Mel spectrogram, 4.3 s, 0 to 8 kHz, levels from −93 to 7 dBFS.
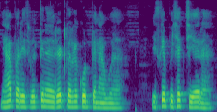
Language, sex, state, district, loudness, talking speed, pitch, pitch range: Hindi, male, Jharkhand, Palamu, -16 LUFS, 235 wpm, 145 Hz, 125-150 Hz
